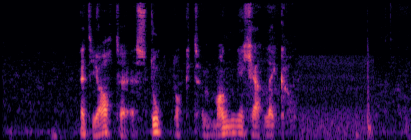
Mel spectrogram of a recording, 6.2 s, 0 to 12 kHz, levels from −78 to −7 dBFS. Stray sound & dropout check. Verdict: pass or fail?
fail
